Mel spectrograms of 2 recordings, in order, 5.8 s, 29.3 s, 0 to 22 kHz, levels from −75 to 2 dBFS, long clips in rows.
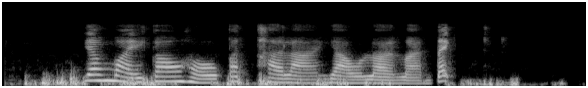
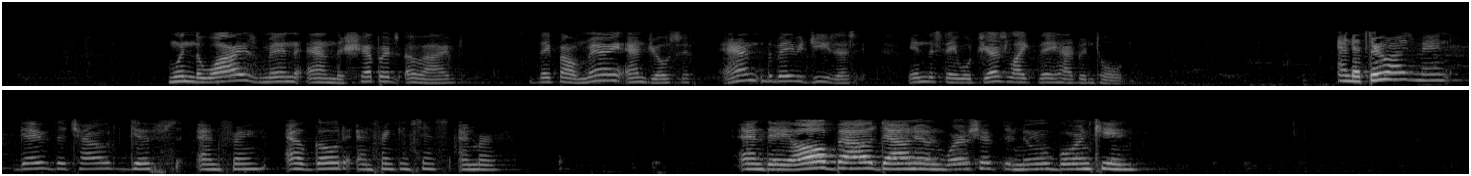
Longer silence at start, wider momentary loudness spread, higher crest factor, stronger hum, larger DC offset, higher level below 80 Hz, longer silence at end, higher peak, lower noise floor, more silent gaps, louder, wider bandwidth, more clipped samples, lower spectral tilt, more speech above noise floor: second, 0.1 s vs 1.65 s; second, 12 LU vs 16 LU; second, 16 dB vs 24 dB; neither; neither; first, -38 dBFS vs -78 dBFS; second, 0.2 s vs 3.2 s; first, -4 dBFS vs -12 dBFS; second, -39 dBFS vs -67 dBFS; second, none vs 21.78-21.82 s; first, -19 LUFS vs -34 LUFS; first, 7.8 kHz vs 5.4 kHz; neither; first, -6.5 dB/octave vs -5 dB/octave; second, 21 dB vs 33 dB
